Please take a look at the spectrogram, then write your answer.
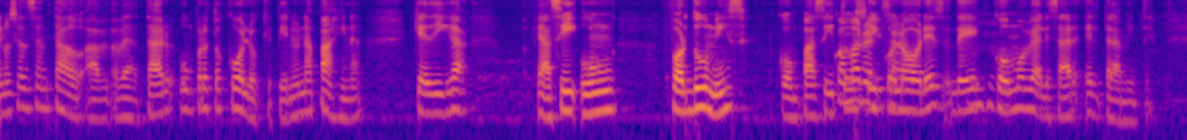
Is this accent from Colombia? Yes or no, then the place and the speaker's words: no; Venezuela; now in Costa Rica; yo soy venezolano, soy extranjero, tengo 5 años de vivir en Costa Rica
